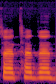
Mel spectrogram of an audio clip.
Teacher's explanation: ये बोलकर देखिए हमारी जिह्वा कहाँ जा रही है? तालव्य पर जाकर टकरा रही है।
